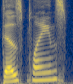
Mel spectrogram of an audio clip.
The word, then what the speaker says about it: Des Plaines: to be silent but we're going to pronounce both s's in this name and make it des plaines talk about consistency i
